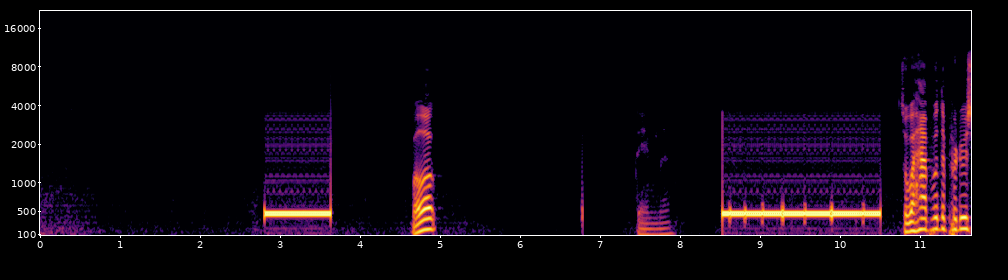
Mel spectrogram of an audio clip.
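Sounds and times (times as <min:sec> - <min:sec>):
ringback tone from an outgoing phone call: 0:02.8 - 0:03.7, 0:08.5 - 0:10.5
speech: 0:04.7 - 0:05.0, 0:10.8 - 0:11.6.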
